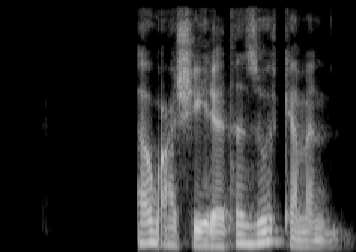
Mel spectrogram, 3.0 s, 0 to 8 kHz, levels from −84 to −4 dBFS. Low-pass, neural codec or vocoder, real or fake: 7.2 kHz; codec, 16 kHz, 4 kbps, X-Codec, WavLM features, trained on Multilingual LibriSpeech; fake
